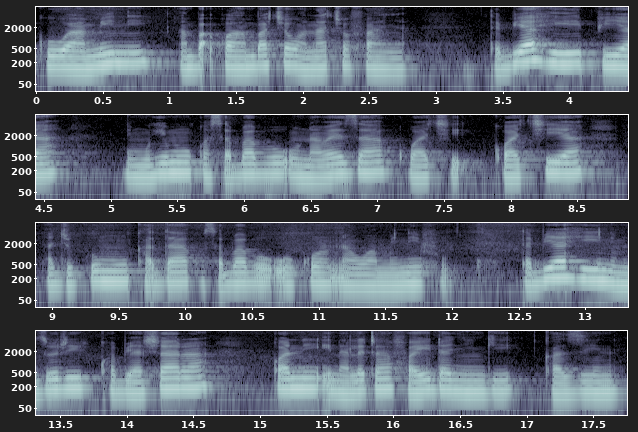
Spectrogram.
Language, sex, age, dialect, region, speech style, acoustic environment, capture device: Swahili, female, 25-34, Kenya - Nairobi Sheng-influenced, Kenya, relaxed, nature, desktop / Windows / Chrome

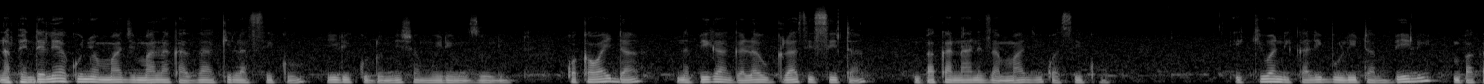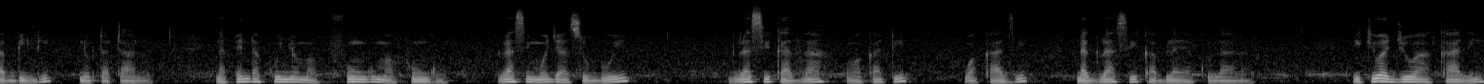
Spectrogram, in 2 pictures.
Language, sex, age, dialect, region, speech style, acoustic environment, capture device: Swahili, male, 18-24, Kenya - Mombasa, Kenya, relaxed, nature, mobile / Linux / Chrome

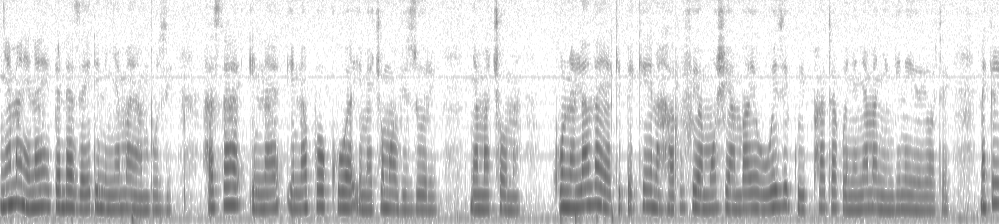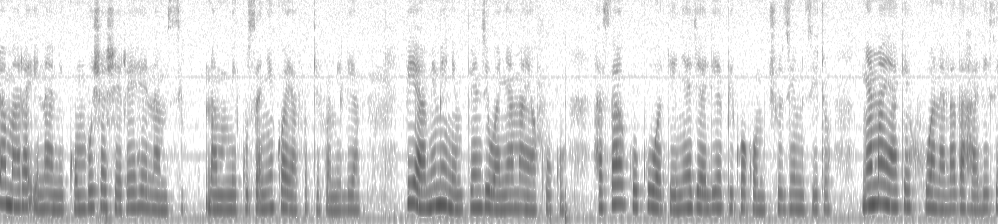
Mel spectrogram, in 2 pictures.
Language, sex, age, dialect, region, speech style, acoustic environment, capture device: Swahili, female, 25-34, Kenya - Nairobi Sheng-influenced, Kenya, relaxed, nature; appliances; people talking, desktop / Windows / Chrome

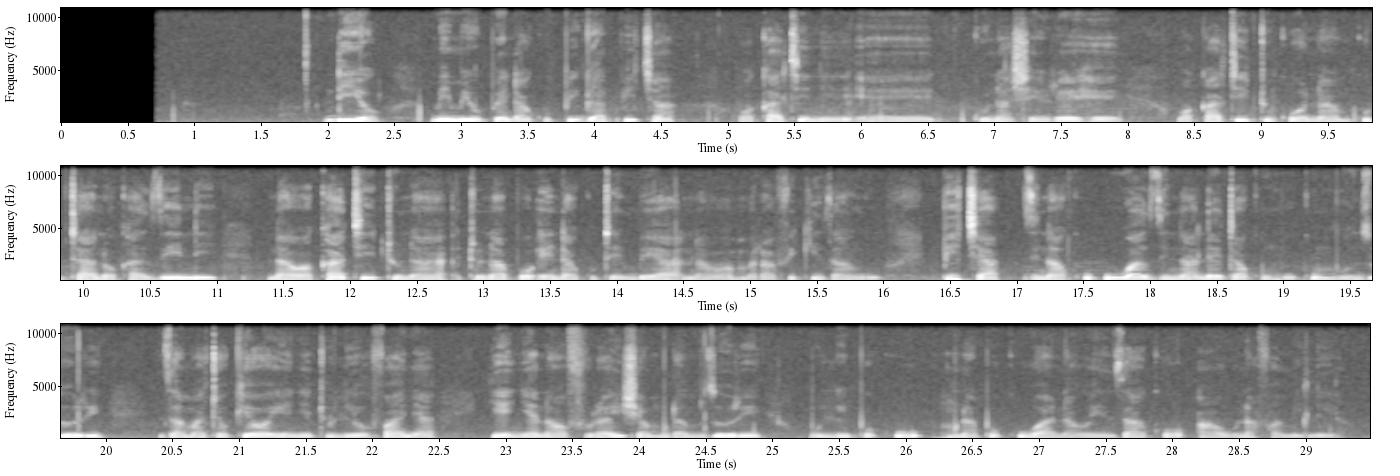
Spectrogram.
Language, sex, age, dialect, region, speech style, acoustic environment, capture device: Swahili, female, 45-54, Kenya - Nairobi Sheng-influenced, Kenya, happy; relaxed, people talking; nature, mobile / Linux / Chrome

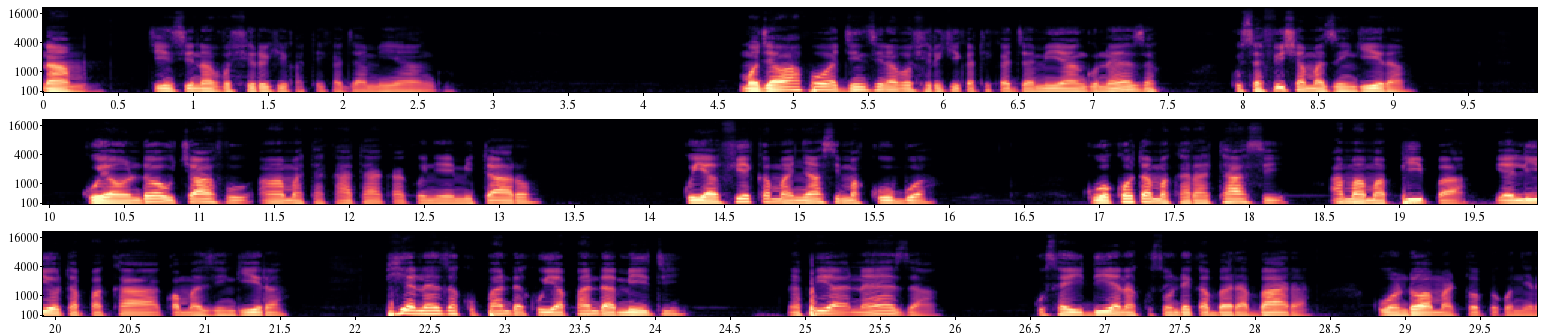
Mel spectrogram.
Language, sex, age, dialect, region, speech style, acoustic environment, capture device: Swahili, male, 18-24, Kenya - Nairobi Sheng-influenced, Kenya, focused, people talking, mobile / Linux / Chrome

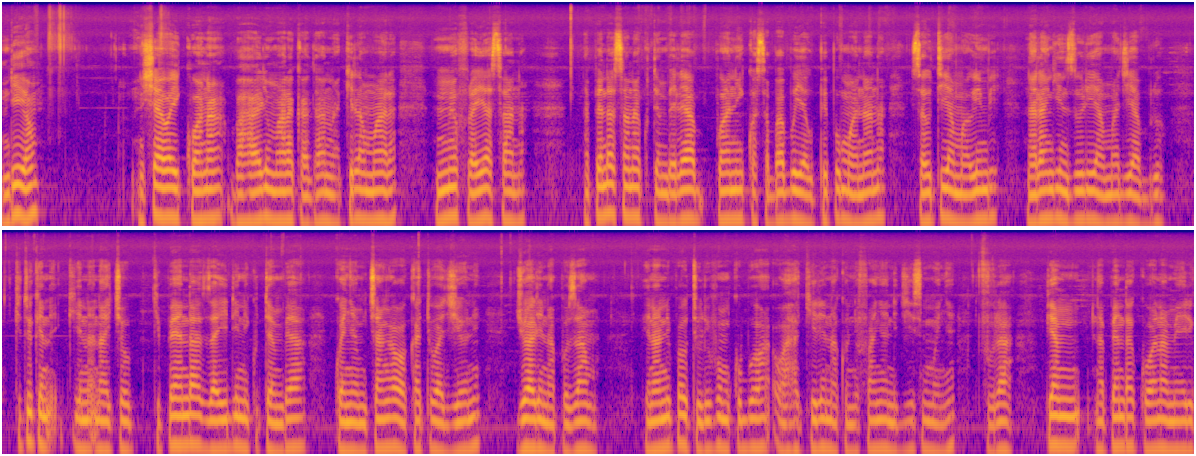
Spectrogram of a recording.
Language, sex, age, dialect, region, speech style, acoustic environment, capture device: Swahili, male, 18-24, Kenya - Nairobi Sheng-influenced, Kenya, focused, nature; silence, mobile / Linux / Chrome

